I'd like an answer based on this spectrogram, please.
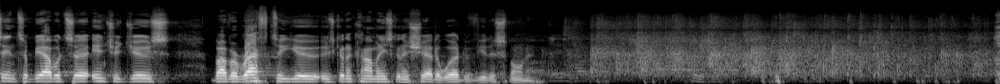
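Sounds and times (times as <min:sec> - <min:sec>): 
speech: 0:00.0 - 0:06.0
audience clapping: 0:05.5 - 0:09.9.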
